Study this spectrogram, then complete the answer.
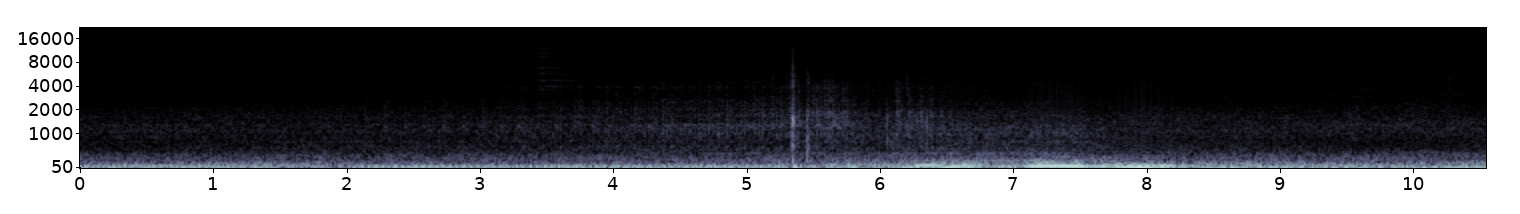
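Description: A Renault Lodgy engine with a defective fuel pump runs with a steady low rumble close by, with a sharp click partway through and a surging, wavering hum near the end; no one speaks.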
